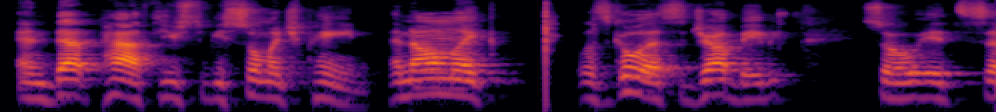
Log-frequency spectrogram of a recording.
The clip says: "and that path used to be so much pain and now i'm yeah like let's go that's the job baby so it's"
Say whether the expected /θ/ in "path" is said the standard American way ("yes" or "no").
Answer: yes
